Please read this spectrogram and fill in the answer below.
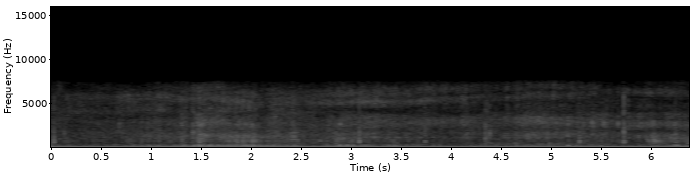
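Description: Skis sliding and scraping over packed snow on a downhill run, with wind buffeting the microphone, a steady rushing hiss over a low rumble.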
